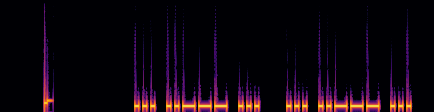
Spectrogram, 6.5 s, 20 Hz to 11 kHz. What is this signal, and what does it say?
Morse code, heard as a keyed tone, about 20 wpm, 690 Hz. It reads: S2S S2S
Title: SOTA QSO Practice 20wpm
